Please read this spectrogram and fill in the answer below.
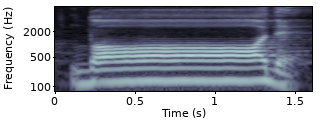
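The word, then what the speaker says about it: ض: দদের মাখরাজ জিহ্বার গোড়ার কিনারা সামনের উপরের 2 দাঁতের গোড়ার সঙ্গে লাগিয়ে উচ্চারিত হয়।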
